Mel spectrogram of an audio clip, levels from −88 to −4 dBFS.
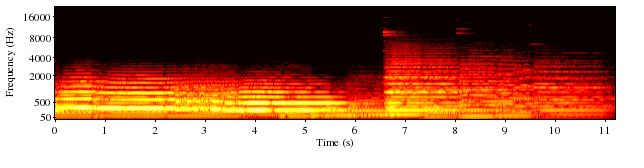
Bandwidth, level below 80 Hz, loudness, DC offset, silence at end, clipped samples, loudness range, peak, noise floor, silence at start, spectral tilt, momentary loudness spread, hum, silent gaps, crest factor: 10 kHz; -48 dBFS; -19 LUFS; under 0.1%; 0.25 s; under 0.1%; 15 LU; -6 dBFS; -45 dBFS; 0 s; -8.5 dB/octave; 20 LU; none; none; 14 dB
